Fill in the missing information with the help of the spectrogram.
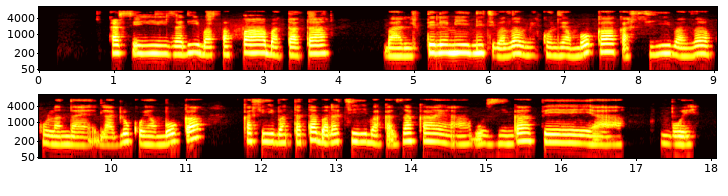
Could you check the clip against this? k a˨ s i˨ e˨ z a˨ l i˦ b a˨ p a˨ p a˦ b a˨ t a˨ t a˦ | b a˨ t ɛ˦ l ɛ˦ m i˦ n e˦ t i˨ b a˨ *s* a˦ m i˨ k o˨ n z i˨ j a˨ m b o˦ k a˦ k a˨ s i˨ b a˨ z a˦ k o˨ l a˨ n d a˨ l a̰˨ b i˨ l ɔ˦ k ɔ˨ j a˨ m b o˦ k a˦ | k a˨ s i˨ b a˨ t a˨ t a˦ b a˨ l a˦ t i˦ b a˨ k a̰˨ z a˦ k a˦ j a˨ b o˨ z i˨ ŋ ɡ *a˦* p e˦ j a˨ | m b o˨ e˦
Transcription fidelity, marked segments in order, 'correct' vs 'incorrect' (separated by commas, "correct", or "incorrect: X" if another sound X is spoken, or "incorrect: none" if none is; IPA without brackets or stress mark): incorrect: z, correct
